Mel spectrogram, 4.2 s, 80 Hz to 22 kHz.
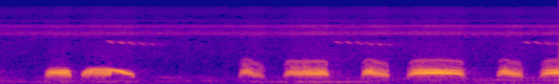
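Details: Decoy spotted dove with a double necklace, singing the one-ending 'gáy 1 hậu' coo, 11/6/2023: a pair of soft low coos, a gap, then a run of six hollow notes, the longer ones slightly falling, steady faint high hum.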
